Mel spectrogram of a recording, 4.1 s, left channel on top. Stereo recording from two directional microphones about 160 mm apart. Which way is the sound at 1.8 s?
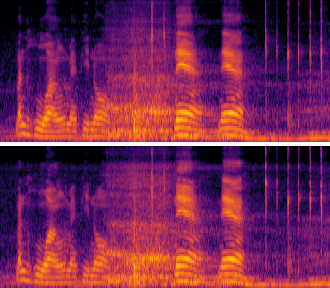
20° left (ahead or behind).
